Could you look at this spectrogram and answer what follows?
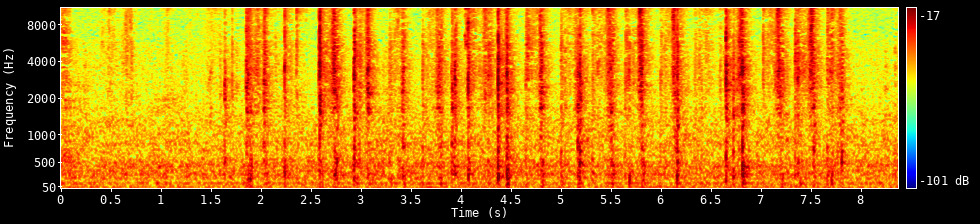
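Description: A deck of advice cards shuffled for a Taurus career and finance reading: quick riffling flicks and taps in irregular bursts, close and fairly quiet, with no one speaking.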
